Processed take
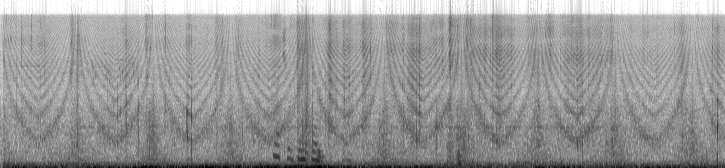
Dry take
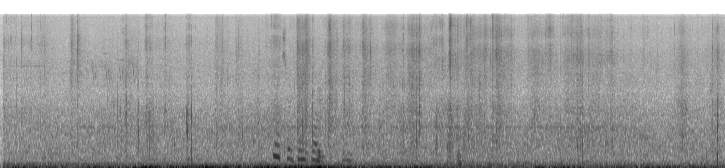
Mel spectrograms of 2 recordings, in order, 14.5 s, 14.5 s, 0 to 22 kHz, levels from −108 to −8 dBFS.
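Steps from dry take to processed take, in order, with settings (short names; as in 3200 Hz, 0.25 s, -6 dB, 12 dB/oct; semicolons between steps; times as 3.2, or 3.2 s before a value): phaser 0.65 Hz, delay 1.6 ms, feedback 56%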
